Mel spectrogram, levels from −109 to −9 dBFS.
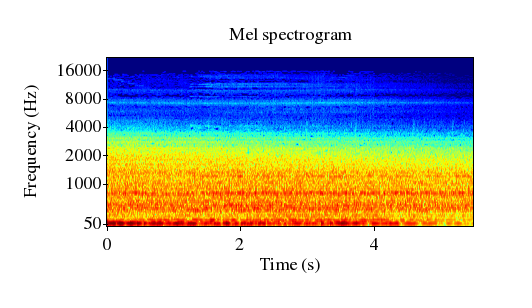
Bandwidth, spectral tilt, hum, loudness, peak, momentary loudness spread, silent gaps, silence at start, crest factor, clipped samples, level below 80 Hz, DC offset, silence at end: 3.6 kHz; -10 dB/octave; none; -17 LUFS; -2 dBFS; 6 LU; none; 0 s; 12 dB; under 0.1%; -18 dBFS; 0.2%; 0 s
